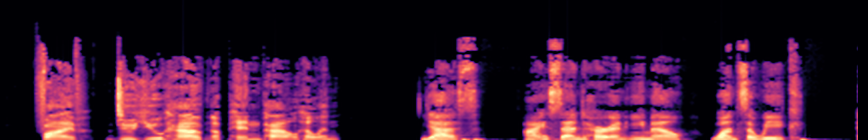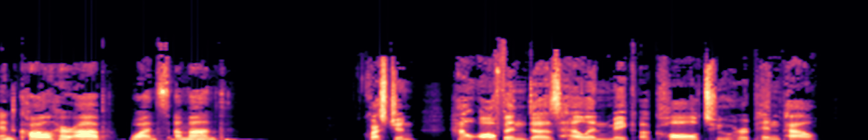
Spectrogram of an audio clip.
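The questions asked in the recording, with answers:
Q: How often does Helen make a call to her pen pal?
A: Once a month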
